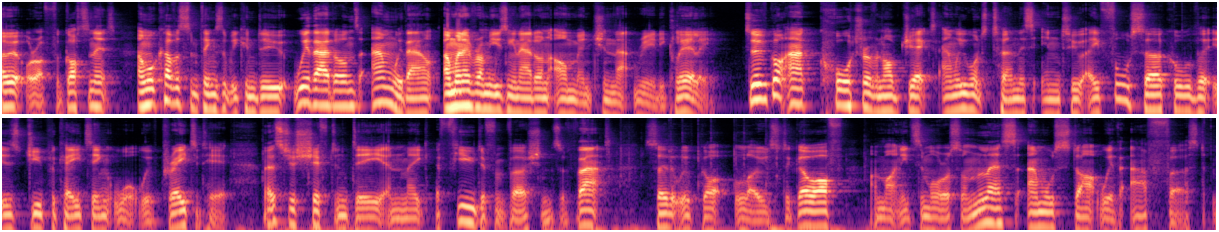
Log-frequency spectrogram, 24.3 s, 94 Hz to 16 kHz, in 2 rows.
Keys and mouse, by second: 0.6 3, 1.0 click, 1.2 shift+click, 1.7 2, 2.0 click, 2.2 shift+click, 3.0 middle click, 3.4 click, 3.7 shift+click, 4.5 click, 5.6 Tab, 6.0 middle drag, 6.5 middle click, 6.7 shift+middle drag, 6.9 middle drag, 7.5-9.3 middle drag, 11.7 click, 14.5 shift+middle click, 15.2 shift+d, 15.5 x, 16.6 click, 18.0 shift+r, 20.5 shift+middle drag, 21.4 shift+middle drag, 22.0-22.4 middle drag, 23.2 shift+middle click, 24.1 click.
